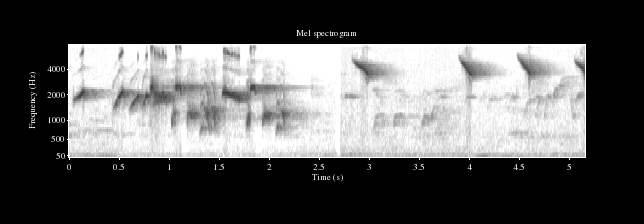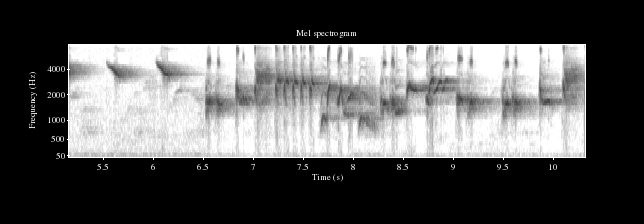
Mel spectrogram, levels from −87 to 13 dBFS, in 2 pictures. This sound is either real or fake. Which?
real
